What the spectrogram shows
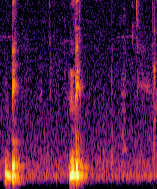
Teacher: Orale, occlusive, bilabiale, sonore.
